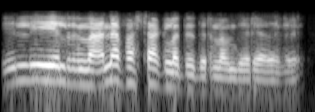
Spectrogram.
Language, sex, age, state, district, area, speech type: Kannada, male, 18-30, Karnataka, Gulbarga, rural, conversation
